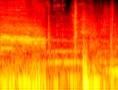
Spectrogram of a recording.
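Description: A car skids as a sheriff's car pulls up in a horror film, a steady tire rumble with a sharper screech and thump rising near the end amid ominous background tones.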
